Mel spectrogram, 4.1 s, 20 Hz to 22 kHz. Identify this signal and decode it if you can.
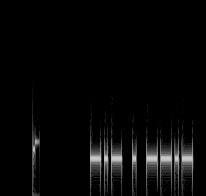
Morse code, heard as a keyed tone, about 17 wpm, 700 Hz. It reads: KEQ
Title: USA Call Sign Postfixes - 3 Letters 17wpm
